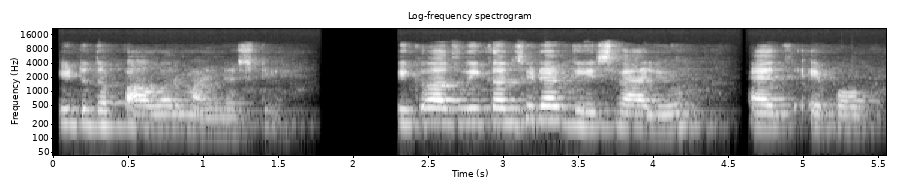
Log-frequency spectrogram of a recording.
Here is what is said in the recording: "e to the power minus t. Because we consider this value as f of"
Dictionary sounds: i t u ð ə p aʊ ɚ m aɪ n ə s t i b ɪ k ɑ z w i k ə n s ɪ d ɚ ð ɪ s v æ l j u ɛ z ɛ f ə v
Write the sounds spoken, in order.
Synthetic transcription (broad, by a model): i t u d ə p aʊ ɚ m aɪ n ə s t i b ɪ k ɑ z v i k ə n s ɪ d ɚ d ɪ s v æ l j u ɛ z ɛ p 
